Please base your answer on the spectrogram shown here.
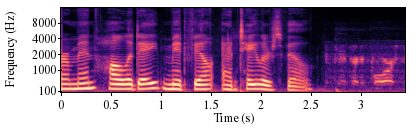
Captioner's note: police radio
